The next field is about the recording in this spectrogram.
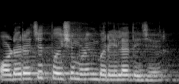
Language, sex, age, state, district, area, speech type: Goan Konkani, female, 18-30, Goa, Bardez, urban, spontaneous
